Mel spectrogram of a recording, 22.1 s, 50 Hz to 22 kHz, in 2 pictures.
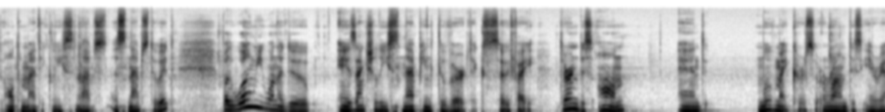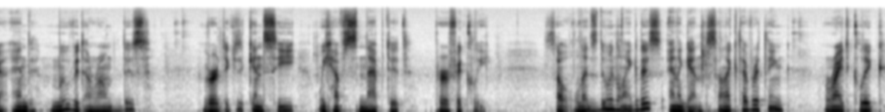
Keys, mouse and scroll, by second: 1.1 Escape, 1.5-2.5 scroll up 2, 1.6-3.6 middle drag, 3.1 g, 3.6 click, 4.4-13.4 drag, 10.4 g, 13.8-15.0 scroll down 2, 15.0 g, 18.3 click, 18.6 scroll down 1, 19.9 a, 21.0-22.1 right drag.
